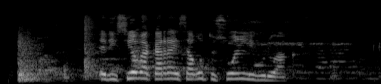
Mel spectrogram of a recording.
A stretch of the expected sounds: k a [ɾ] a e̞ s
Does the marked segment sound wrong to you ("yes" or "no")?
yes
